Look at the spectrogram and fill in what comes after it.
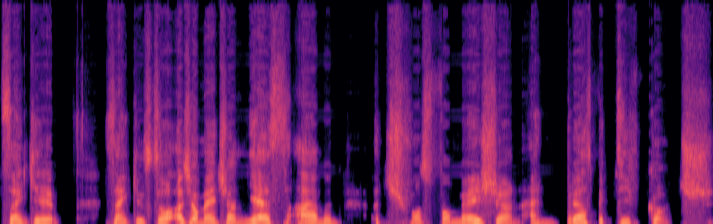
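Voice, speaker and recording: With a French accent, a man speaks at a fairly slow pace in a fairly high voice with very wide pitch swings, recorded very cleanly against a silent background with a dry, close sound and no echo. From France. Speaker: transformation coach. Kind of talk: podcast interview.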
